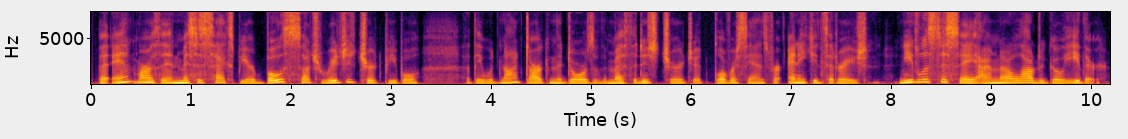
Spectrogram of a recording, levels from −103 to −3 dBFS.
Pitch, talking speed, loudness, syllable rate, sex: 205 Hz, 230 wpm, -18 LUFS, 6.1 syllables/s, female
